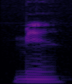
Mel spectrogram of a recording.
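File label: "min", pinyin voice, Mandarin Chinese, neutral tone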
